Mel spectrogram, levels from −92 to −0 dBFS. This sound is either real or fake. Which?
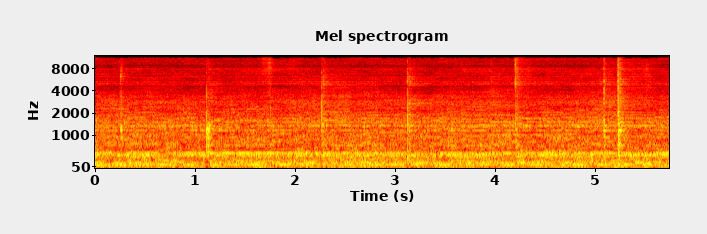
fake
